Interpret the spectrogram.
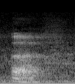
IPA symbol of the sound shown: θ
